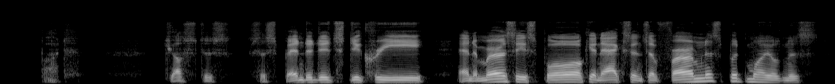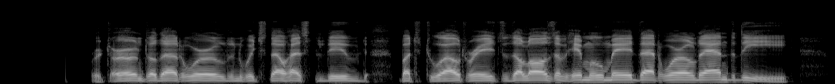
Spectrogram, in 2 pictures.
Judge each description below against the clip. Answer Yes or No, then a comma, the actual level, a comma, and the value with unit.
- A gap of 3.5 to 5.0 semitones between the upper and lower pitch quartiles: No, average, 2.7 semitones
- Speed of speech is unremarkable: No, slow, 130 wpm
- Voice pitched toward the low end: Yes, low, 100 Hz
